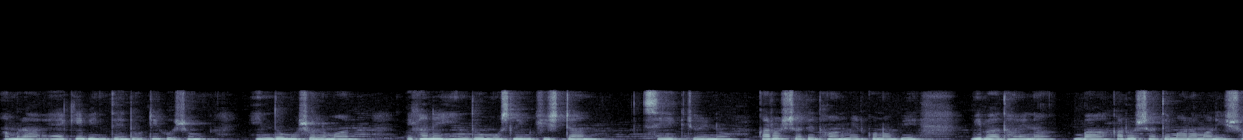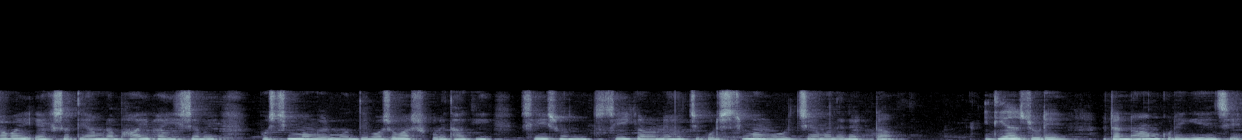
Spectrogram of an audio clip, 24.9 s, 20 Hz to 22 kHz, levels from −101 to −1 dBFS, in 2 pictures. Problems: background sounds at intervals, continuous background conversations, low volume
